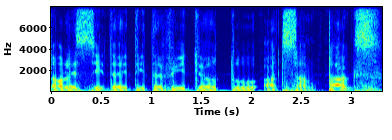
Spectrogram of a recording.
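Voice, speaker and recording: A man's very deep, low voice at a fairly slow pace. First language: not English. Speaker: gaming streamer. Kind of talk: live stream commentary. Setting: live stream. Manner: halting, many fillers.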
